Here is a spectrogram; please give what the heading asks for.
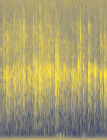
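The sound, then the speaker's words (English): A church audience claps their hands together in steady, continuous applause that holds at an even level for the whole stretch, with no voices standing out. “Clap your hands to God's word.”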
